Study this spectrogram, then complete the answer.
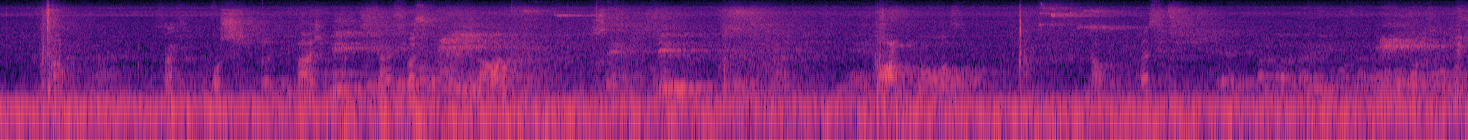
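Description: A middle-aged man speaks calmly and explains, close by, in a large echoing hall.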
